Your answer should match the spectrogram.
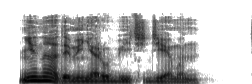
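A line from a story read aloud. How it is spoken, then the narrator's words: Calm. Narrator (Russian): спокойно произнес Парс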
